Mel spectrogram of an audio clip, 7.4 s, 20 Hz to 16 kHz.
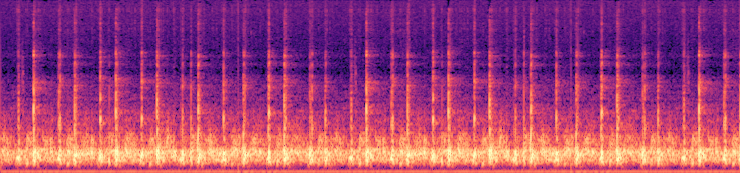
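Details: Rapid, regular whooshing fetal heartbeat on a Doppler heartbeat monitor, about 146 beats a minute, within the normal range.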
